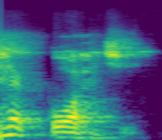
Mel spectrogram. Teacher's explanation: A sílaba mais forte é o có.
